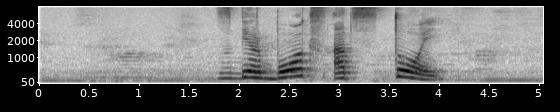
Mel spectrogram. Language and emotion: Russian, angry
